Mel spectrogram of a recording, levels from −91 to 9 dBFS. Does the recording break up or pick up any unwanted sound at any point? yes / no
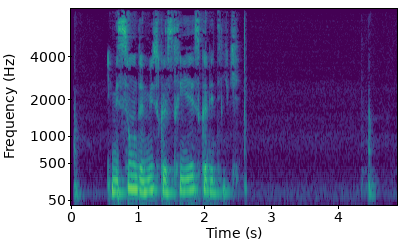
no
